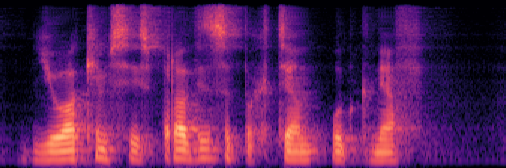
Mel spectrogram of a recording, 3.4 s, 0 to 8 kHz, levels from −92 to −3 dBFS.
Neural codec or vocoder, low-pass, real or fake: codec, 16 kHz, about 1 kbps, DyCAST, with the encoder's durations; 7.2 kHz; fake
